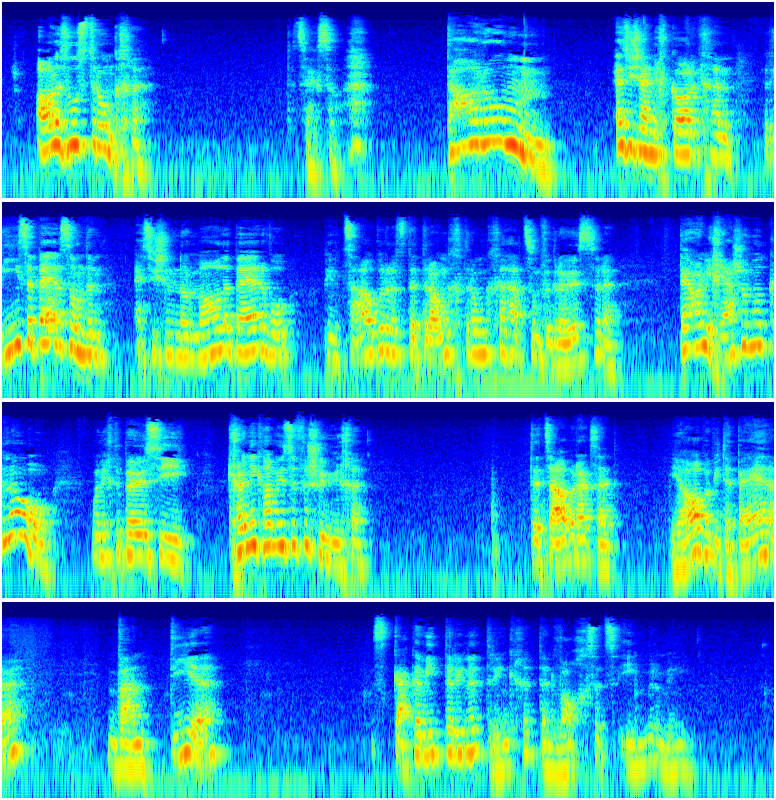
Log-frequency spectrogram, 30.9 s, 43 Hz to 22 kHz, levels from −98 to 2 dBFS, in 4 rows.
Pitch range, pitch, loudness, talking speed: 110-180 Hz, 145 Hz, -30 LUFS, 120 wpm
